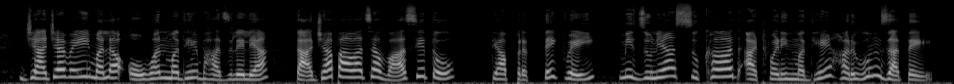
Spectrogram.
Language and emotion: Marathi, happy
